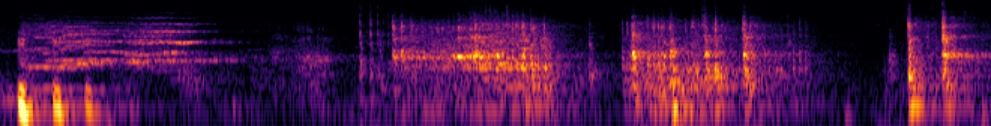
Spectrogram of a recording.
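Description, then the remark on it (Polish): A door creaks open: a drawn-out, wavering tonal groan followed by three rough, grinding creak bursts of varying length, fairly loud, with no talking. “Jeszcze coś trzeba było wymyślić na to skrzypienie, które państwo słyszeli wcześniej.”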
